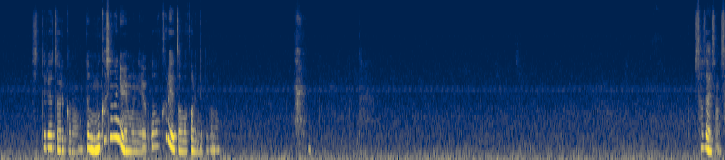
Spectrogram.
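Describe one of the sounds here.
A young woman speaks softly and closely.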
